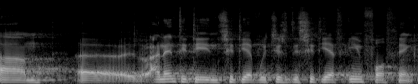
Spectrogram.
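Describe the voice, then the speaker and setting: A man is talking. Room echo is audible. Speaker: conference speaker, software developer; conference speaker. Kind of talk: technical conference talk. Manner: fast; halting, repeats words. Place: classroom.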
